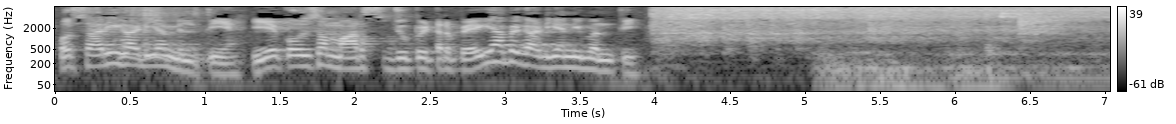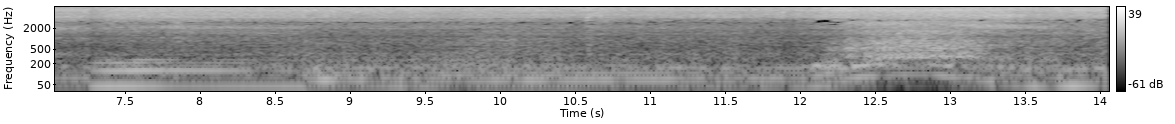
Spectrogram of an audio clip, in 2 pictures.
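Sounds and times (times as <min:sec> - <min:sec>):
car engine running: 0:05.2 - 0:14.0.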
